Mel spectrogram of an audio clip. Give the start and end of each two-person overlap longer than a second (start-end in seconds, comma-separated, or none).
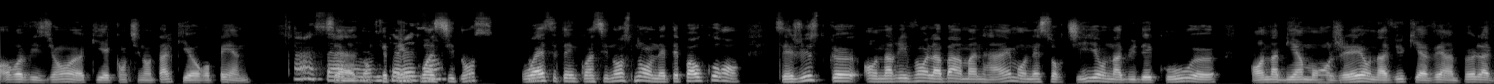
3.2-4.5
